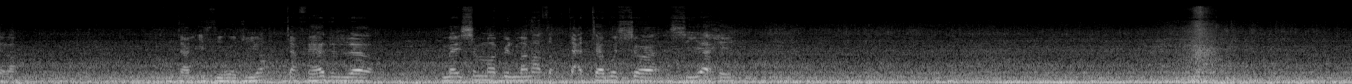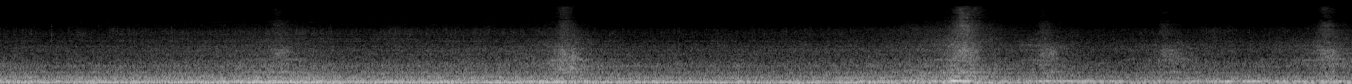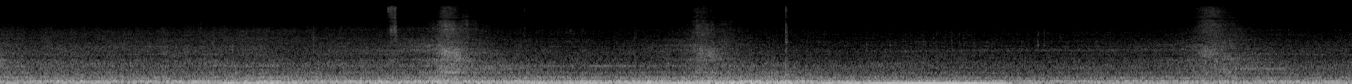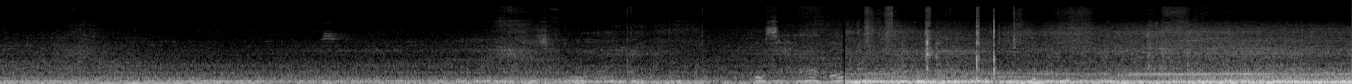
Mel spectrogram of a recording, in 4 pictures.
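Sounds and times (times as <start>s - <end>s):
car engine hum: 0.0s - 54.0s
road rumble: 0.0s - 54.0s.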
